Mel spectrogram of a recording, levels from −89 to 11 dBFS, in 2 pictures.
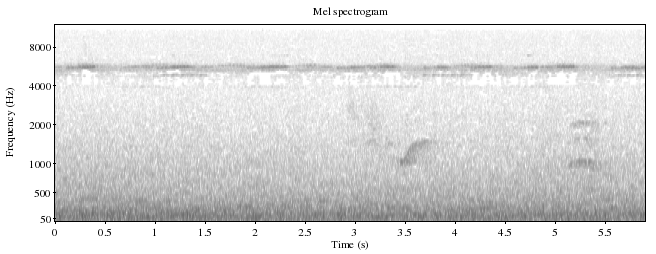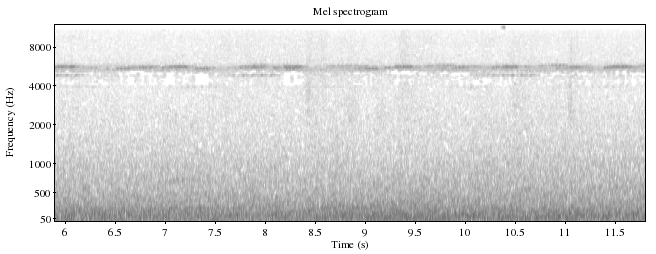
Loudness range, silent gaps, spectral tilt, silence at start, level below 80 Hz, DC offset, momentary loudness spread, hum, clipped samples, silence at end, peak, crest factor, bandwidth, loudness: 1 LU; none; -5.5 dB/octave; 0 s; -44 dBFS; 0.2%; 3 LU; none; under 0.1%; 0 s; -24 dBFS; 14 dB; 12 kHz; -40 LUFS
